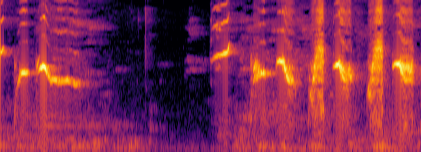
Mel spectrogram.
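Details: Caged greater green leafbird singing agitatedly, used to provoke other birds into song: a long slurred whistle falling from high to mid pitch, a pause, then a run of quick, varied whistled phrases, some with buzzy edges.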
